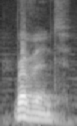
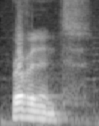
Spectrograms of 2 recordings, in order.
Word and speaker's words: revenant: A bloody revant. Revant. Revenant. Yes, that's how you pronounce it.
